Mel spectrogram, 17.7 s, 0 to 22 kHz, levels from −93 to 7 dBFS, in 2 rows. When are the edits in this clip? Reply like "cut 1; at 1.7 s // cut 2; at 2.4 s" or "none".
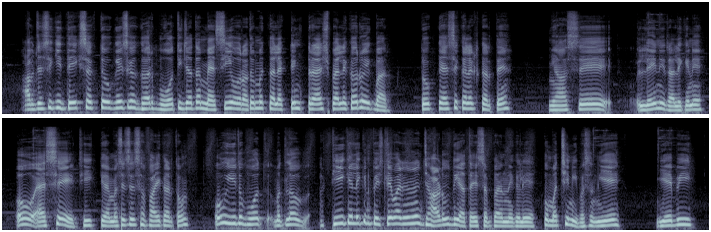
cut 1; at 3.1 s // cut 2; at 10.3 s // cut 3; at 15.6 s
